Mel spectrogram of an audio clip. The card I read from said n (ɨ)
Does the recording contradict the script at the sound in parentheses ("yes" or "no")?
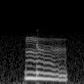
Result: no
